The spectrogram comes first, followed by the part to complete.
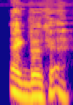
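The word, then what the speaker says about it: Egbuka: Eggbuka. Eggbuka. What does it say? EB. Is it just over the G? IA. Yeah. Eggbuka. That's how it's pronounced.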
